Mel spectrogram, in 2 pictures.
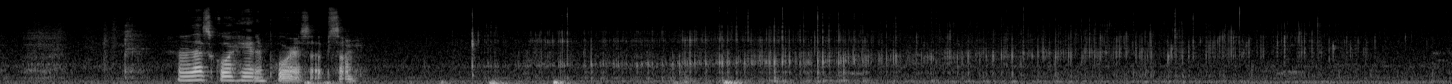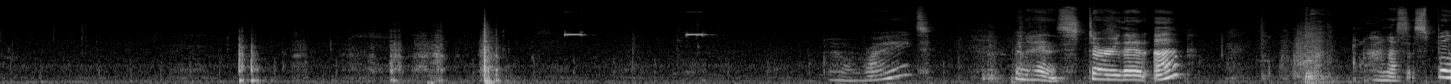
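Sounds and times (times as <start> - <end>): water pouring into a mug: 5.1 - 14.3.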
